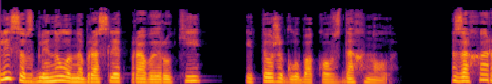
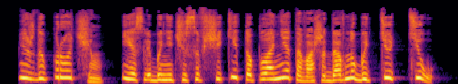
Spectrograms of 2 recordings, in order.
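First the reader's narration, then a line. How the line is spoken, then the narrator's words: Angry. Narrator (Russian): зло произнесла Захара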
